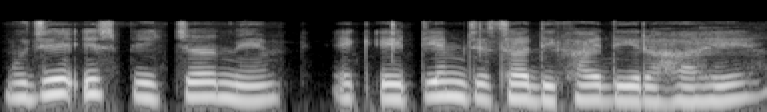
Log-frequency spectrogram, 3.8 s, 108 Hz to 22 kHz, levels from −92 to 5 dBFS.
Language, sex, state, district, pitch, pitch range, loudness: Hindi, female, Arunachal Pradesh, Longding, 210 Hz, 195-225 Hz, -15 LUFS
